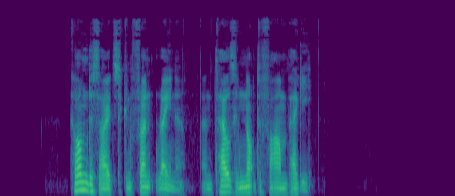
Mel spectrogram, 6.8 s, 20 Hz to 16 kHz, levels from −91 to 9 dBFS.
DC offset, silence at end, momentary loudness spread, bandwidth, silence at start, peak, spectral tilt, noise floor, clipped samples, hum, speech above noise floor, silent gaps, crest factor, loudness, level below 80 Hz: under 0.1%; 2.2 s; 16 LU; 11.5 kHz; 1.05 s; -4 dBFS; -6.5 dB/octave; under -90 dBFS; under 0.1%; none; over 66 dB; none; 24 dB; -25 LUFS; -54 dBFS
